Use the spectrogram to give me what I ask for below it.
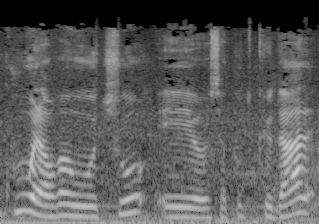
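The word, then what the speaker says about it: OXXO: chez nous, c'est le Ocho. Oui. Écrivez O-X-X-O. Et ici, prononcent les X en che comme dans le Pays Basque.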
